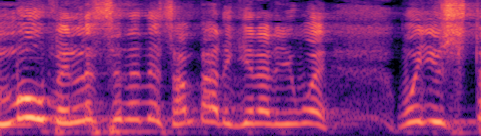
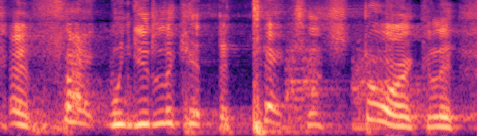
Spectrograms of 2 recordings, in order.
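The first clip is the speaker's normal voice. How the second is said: preaching at full force; 13 dB louder than usual. Acted. Pastor preaching loudly about Job's faith and Satan's limits. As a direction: preach it to the whole church at full volume.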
